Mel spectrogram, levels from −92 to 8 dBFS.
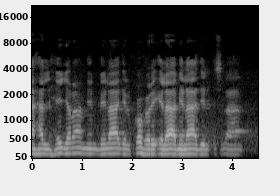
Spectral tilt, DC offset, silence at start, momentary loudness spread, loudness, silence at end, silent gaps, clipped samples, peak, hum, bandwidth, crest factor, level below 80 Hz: -8 dB/octave; under 0.1%; 0 s; 13 LU; -30 LUFS; 0.25 s; none; under 0.1%; -14 dBFS; none; 10 kHz; 16 dB; -68 dBFS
